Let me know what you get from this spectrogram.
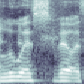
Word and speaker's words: Louisville: It's Louisville. It's spelled Louis and it has a ville at the end.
